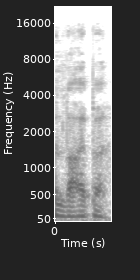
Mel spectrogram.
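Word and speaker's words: Leiber: we start off with Fritz Lieber Liber if you want to pronounce his name um quite a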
